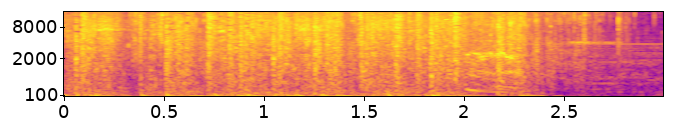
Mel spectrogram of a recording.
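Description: Rapid bursts of gunfire crackle in a Warhammer 40,000: Sanctus Reach battle involving Space Wolves and orcs. The shots form a dense volley for over two seconds, then a faint ringing tail follows.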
